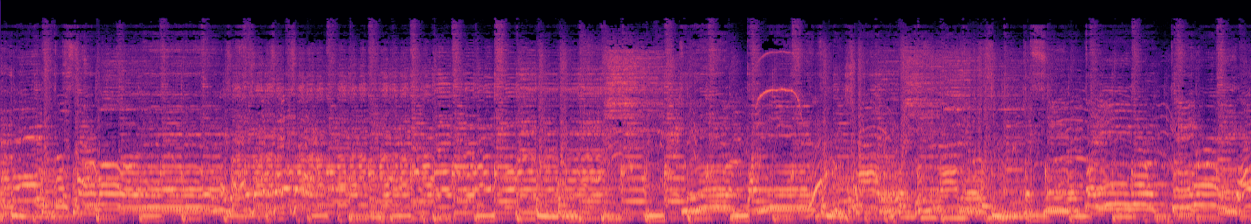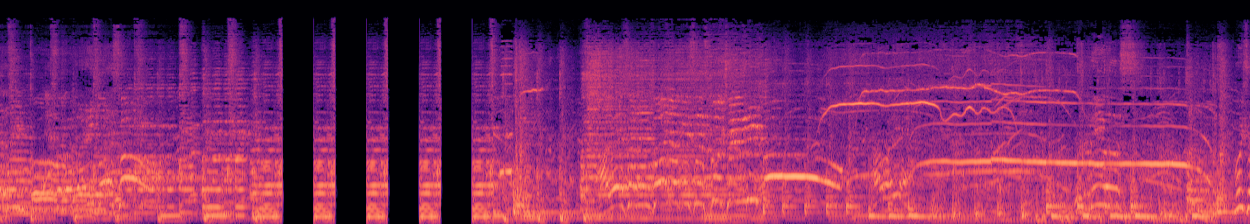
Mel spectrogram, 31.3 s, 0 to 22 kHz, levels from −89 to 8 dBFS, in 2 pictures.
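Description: Stutter with silent gaps, 19.16 to 21.80 s: the same 264 ms fragment plays four times, each followed by 397 ms of digital silence, on an even 660 ms cycle. A stalled stream likely replayed its last fragment at each retry, and the audio due in that span is lost.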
